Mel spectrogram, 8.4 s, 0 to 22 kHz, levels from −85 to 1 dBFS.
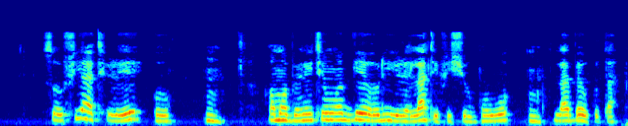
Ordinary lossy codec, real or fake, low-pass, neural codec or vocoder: AAC, 24 kbps; real; 19.8 kHz; none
